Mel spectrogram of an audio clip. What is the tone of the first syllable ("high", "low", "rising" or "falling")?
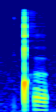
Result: low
